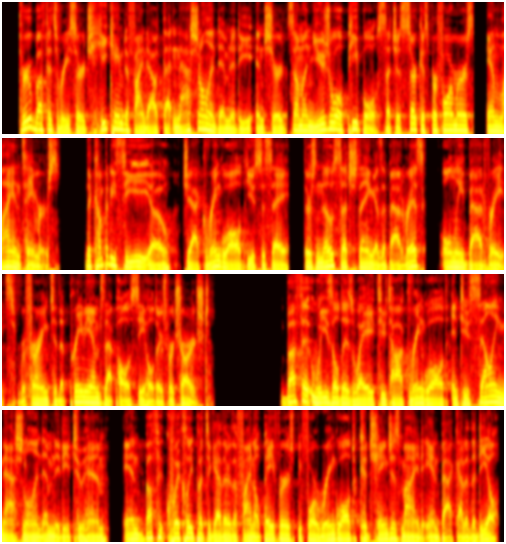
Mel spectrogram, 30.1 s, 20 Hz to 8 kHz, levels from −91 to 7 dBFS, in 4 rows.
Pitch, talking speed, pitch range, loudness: 95 Hz, 165 wpm, 85-115 Hz, -15 LUFS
